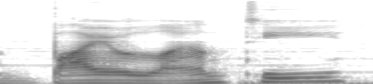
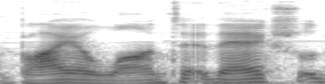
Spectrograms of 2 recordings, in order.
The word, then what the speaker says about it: Biollante: Biollante, or Biolante. They pronounce it several different ways in the movie because there's an English-speaking American cast and a Japanese cast.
